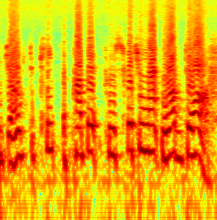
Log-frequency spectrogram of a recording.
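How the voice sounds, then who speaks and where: A man talks at a moderate pace with a high pitch. Noticeable background noise can be heard. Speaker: sports commentator. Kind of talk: anecdotal radio interview. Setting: muffled, distant recording.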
